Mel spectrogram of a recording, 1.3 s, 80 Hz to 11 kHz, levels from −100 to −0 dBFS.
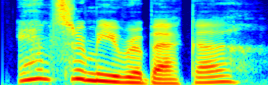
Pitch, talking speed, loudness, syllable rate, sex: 230 Hz, 135 wpm, -15 LUFS, 5.4 syllables/s, female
